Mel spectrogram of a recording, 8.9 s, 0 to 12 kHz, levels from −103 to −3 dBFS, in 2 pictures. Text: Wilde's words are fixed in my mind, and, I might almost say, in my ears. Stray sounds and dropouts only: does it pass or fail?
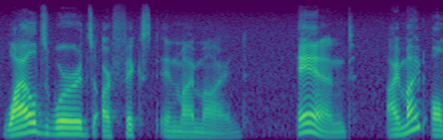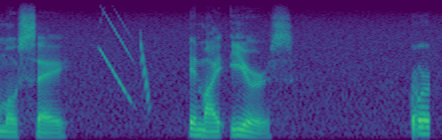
fail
